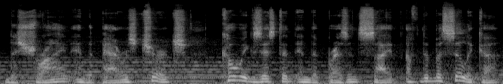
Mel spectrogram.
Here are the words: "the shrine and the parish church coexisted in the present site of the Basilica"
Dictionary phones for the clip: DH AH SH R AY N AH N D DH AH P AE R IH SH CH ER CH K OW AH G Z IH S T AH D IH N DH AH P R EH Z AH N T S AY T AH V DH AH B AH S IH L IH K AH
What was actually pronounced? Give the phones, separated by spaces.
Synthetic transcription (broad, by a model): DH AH SH R AY N AH N D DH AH P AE R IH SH CH ER CH K OW AH G Z IH S T AH D IH N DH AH P R EH Z AH N T S AY T AH V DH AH B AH S IH L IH K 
